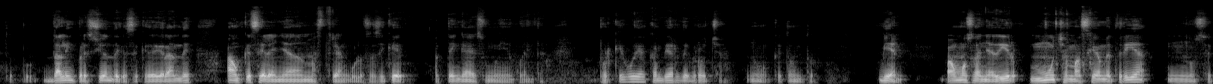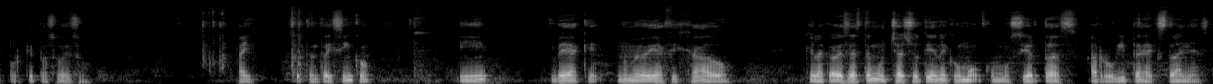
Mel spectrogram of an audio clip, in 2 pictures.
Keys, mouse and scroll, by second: 6.5 click, 8.5 click, 9.0 right click, 9.3 right click, 9.8 right click, 10.7 KP_7, 11.0 KP_Enter, 13.4 click, 14.4 KP_7, 14.5 KP_5, 15.2 KP_Enter, 18.7-24.2 middle drag.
